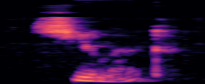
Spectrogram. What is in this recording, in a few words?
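"sumac", British English; pronunciations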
